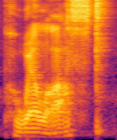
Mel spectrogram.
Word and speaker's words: puella est: So in phrases like puella est, it'd be puellast, and winum est, it's winumpst.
